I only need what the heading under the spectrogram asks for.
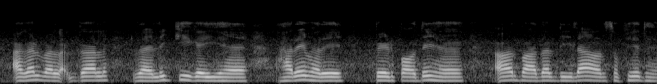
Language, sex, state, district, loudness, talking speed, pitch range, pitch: Hindi, female, Goa, North and South Goa, -21 LUFS, 155 wpm, 175-190 Hz, 180 Hz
